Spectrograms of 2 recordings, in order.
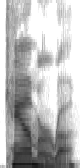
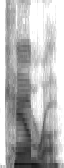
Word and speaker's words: camera: Camera. Correct pronunciation. Camera. 2 syllables in natural speech. The middle vowel disappears.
